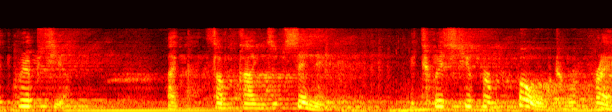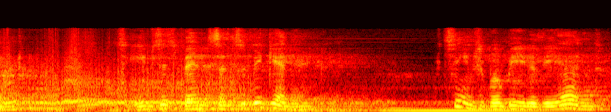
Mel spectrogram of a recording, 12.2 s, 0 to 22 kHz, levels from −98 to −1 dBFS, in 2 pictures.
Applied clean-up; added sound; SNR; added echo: none; Engine starting / Car; 7 dB; reverberation time 2.4 s.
